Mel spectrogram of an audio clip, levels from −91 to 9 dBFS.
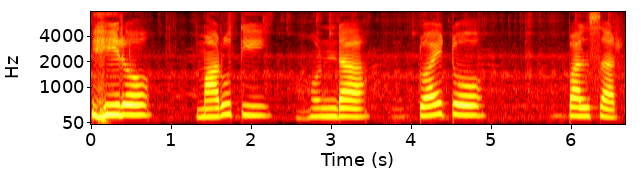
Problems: constant background noise, continuous background conversations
